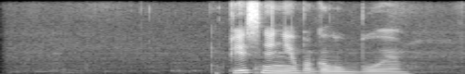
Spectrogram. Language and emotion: Russian, neutral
